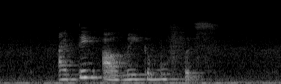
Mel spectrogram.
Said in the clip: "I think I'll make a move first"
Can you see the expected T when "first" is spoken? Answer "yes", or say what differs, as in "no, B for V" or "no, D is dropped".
no, T is dropped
